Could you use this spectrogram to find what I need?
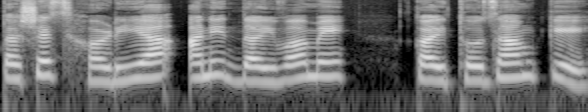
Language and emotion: Goan Konkani, neutral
